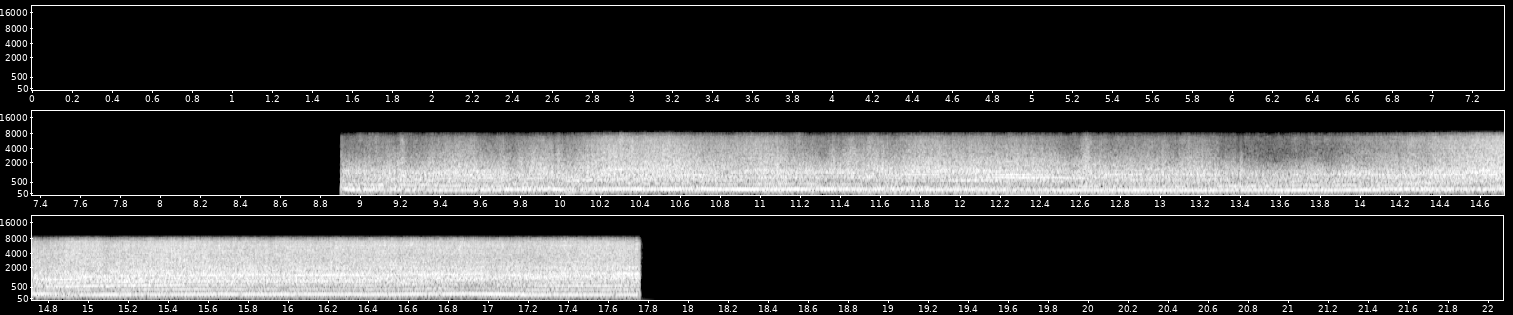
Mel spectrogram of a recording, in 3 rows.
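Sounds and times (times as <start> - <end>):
drag racing car engine running: 8.9 - 17.8.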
